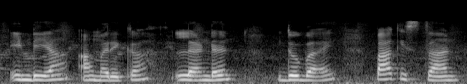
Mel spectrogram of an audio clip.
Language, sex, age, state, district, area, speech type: Telugu, female, 18-30, Telangana, Suryapet, urban, spontaneous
